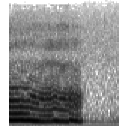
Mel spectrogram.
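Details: An adult female Shih Tzu snoring loudly while asleep. One drawn-out, buzzy nasal tone lasts about a second at a steady low pitch and drops slightly near the end, followed by faint room hiss.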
